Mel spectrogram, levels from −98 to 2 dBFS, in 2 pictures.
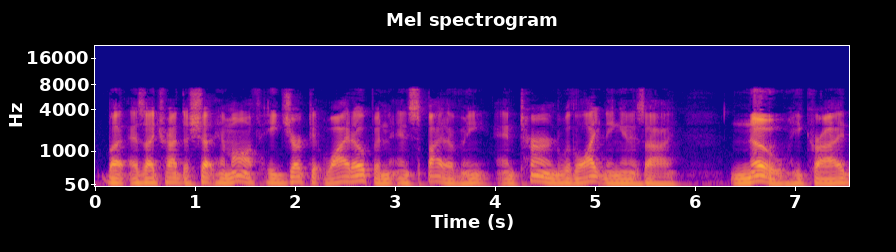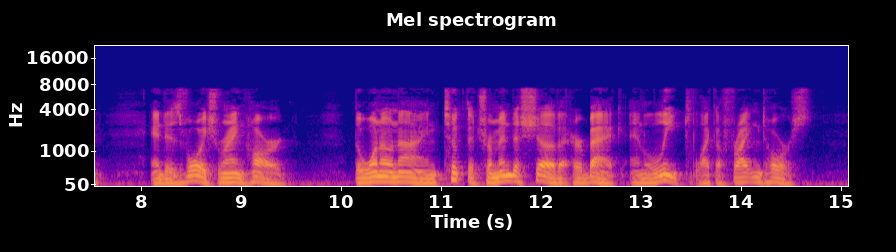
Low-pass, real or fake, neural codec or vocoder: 7.2 kHz; real; none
